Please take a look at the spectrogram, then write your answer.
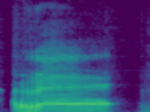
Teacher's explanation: उसको प्लुत कहते हैं जैसे हम मान लो बोल देंगे र र को हम लंबा खींच रहे हैं क्योंकि अ स्वर है इसको हम लंबा ले रहे हैं तो यह भी प्लुत स्वर हो जाएगा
